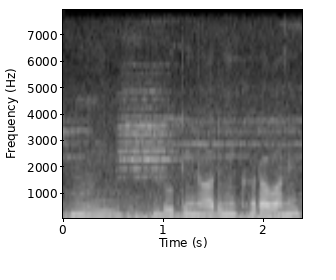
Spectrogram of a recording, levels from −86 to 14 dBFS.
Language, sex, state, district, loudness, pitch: Hindi, male, Bihar, East Champaran, -16 LUFS, 100 Hz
